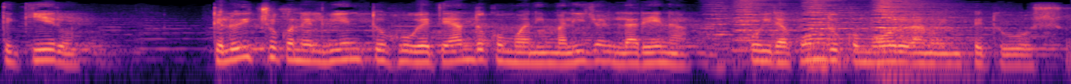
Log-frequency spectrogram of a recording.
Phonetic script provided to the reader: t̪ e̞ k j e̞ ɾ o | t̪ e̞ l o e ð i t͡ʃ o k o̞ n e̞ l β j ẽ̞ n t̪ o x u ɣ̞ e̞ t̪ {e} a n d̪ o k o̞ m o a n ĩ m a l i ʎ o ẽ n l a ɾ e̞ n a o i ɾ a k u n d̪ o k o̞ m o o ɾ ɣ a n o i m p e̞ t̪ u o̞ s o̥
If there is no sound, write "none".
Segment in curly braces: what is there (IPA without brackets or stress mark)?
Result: e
